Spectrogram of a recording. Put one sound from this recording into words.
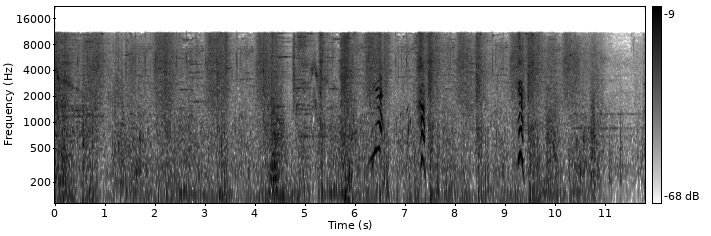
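Magic energy bursts crackle and whoosh in quick succession.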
